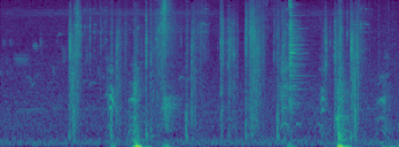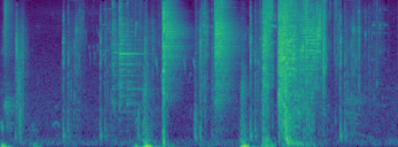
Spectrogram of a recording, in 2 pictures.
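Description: Swords clash and ring with sharp metallic strikes.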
